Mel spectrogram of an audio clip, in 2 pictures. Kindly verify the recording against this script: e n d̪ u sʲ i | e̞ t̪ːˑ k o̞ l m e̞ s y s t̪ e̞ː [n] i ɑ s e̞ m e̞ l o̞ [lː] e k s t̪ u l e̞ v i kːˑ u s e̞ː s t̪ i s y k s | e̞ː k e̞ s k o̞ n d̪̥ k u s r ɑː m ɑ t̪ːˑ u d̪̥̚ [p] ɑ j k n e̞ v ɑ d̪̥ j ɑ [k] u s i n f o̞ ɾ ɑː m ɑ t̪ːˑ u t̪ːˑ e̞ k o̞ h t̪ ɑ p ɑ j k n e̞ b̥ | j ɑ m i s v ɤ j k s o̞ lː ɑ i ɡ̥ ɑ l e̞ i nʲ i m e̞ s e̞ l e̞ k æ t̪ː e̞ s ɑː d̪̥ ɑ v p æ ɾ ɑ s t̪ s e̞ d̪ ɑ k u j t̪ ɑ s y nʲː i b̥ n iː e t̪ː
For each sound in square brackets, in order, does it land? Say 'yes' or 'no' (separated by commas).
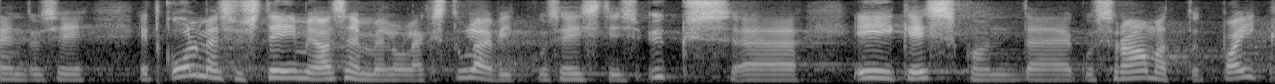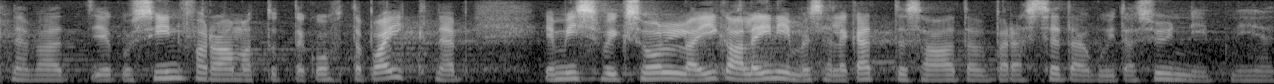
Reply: no, no, yes, yes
